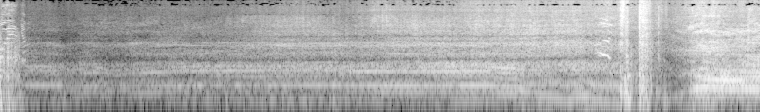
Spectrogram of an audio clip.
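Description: Motorboat engine running at speed, a steady drone that grows gradually louder, then a short burst of noise with a shout near the end.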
